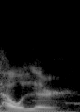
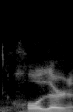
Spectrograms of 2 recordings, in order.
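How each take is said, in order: First: The first vowel is not a plain O sound. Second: The first vowel is a plain O sound. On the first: The speaker calls it wrong. "dili howler" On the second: The speaker calls it right. "hauler na siya tawag"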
